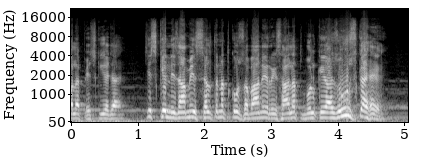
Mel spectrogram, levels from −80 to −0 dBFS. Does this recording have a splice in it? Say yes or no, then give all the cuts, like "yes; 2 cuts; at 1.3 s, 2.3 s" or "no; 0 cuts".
yes; 1 cut; at 0.9 s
